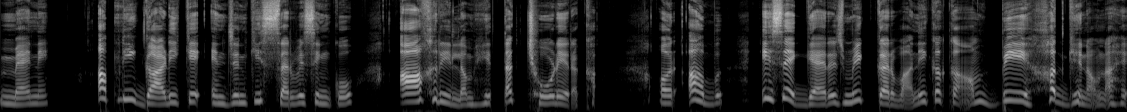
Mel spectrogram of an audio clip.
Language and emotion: Urdu, disgusted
